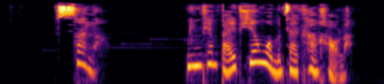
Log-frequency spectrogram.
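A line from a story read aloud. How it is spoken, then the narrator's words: Soft, quiet voice. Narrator (Chinese): 董佩小声说道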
